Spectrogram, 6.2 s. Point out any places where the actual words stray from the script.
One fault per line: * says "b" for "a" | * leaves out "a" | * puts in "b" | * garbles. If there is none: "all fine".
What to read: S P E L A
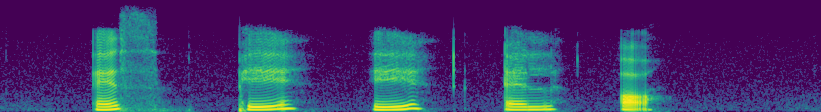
all fine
